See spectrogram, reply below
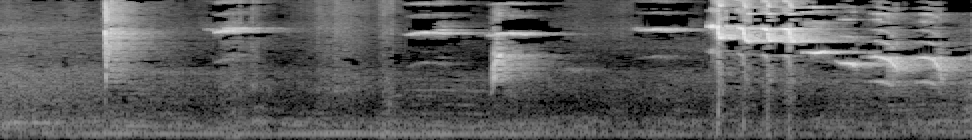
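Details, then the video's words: Lively Sunda blue robin song with sparse high whistles and sharp clicks, ending in a loud run of fast ticking and bright, slightly descending whistled phrases against low background rumble. "Ocehan Tledekan Gunung gacor Ngeri Bikin Tledekan Apapun ikut Gacor Ngerol Panjang"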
